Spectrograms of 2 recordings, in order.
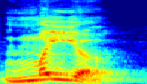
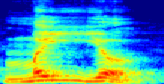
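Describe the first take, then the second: First: Said in the usual way. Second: मैयर drawn out as two syllables, may-yer. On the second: Shown as a demonstration. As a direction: stretch both syllables of मैयर. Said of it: "ये two syllable word है". (میئر کو دو حصوں میں کھینچ کر بولیں)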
